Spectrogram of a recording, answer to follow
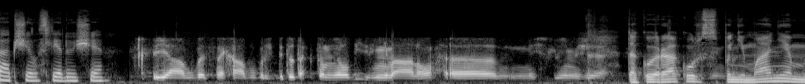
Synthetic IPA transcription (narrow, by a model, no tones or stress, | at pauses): ɐɐpʃɪlˠslʲɛd̪ʊjʊʃɪjɛ | jaːvuːbɛt͡snɛxaːpupɾod͡ʒbɪt̪ot̪akt̪omɲɛlobiːt̪vɲiːmaːno | mɪsliːmʒɛt̪ako̞jɾakursːpəɲʲɪmanʲɪjɛmː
